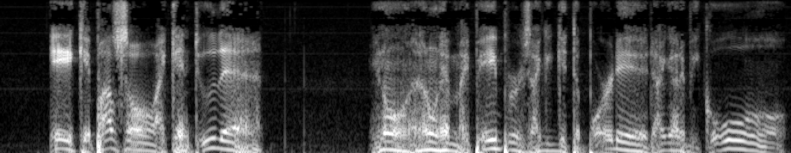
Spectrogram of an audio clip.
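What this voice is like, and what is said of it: Put-on accent. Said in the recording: “You like my accent?”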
